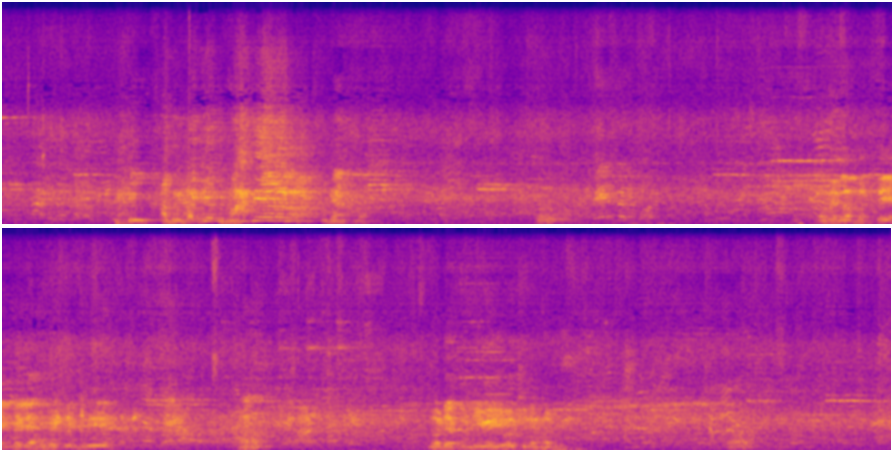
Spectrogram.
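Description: An elderly man speaks forcefully through a microphone and loudspeakers outdoors.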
